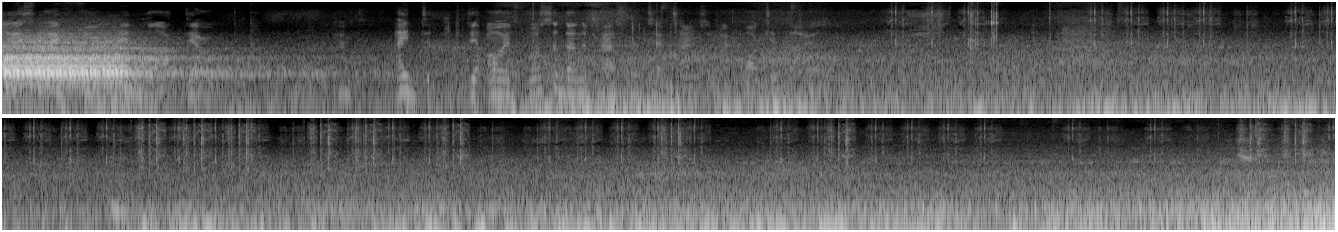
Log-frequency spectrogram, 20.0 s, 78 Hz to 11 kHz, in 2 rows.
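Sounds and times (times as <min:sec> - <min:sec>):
steady low rumble: 0:00.0 - 0:20.0
handling clicks and rubbing: 0:05.7 - 0:20.0.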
